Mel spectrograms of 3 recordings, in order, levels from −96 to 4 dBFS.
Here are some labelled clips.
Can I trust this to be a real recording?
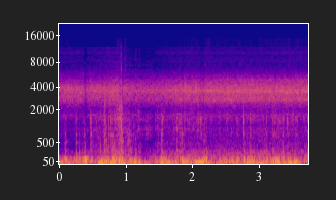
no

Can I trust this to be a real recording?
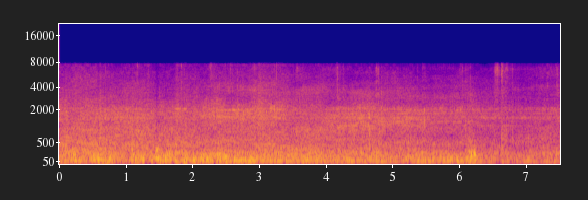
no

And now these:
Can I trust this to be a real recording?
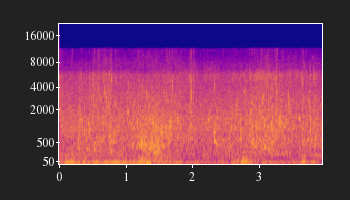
yes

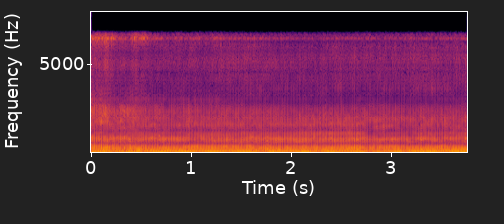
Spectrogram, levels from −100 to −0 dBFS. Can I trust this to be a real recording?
no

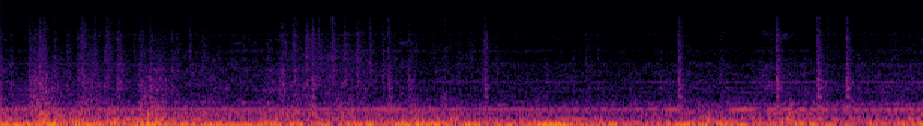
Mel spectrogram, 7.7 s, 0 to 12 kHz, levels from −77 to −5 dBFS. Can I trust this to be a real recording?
no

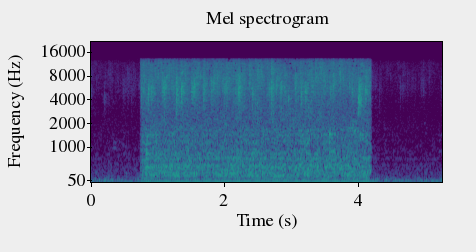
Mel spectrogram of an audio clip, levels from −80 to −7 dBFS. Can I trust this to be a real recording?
yes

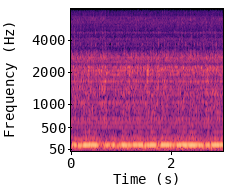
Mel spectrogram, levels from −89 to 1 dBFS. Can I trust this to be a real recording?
no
